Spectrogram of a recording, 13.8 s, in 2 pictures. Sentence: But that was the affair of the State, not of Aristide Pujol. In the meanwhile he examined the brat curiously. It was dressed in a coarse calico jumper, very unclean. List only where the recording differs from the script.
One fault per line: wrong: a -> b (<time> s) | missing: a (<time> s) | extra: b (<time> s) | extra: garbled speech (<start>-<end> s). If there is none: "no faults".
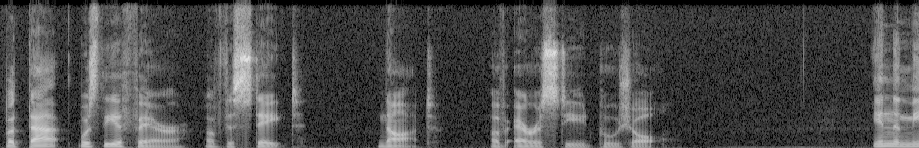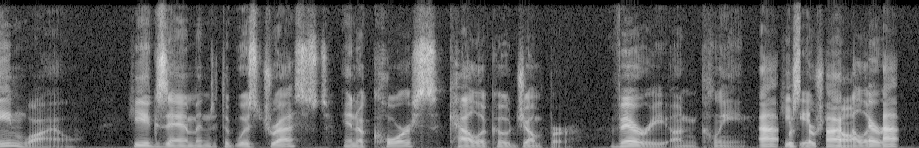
missing: brat curiously It (8.6 s)
extra: garbled speech (12.6-13.6 s)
